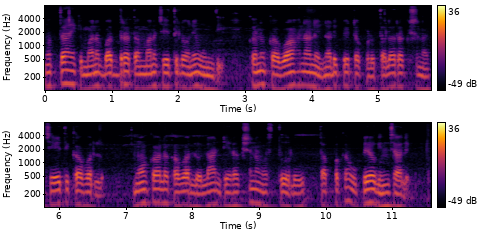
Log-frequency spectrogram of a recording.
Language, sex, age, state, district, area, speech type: Telugu, male, 18-30, Andhra Pradesh, Nandyal, urban, spontaneous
